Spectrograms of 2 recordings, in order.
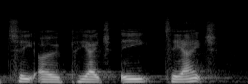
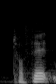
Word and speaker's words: Topheth: It's, it's written T O P H E T H. Tophet looks like Topheth, but it's pronounced Tophet.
